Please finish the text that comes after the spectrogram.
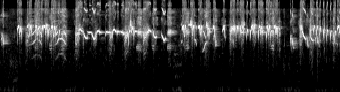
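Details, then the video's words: Sharp, high, rapid song of a kolibri ninja sunbird: wavering whistled trills and dense chirp runs with short pauses, played as a training recording for caged birds. "TERAPI BURUNG KOLIBRI NINJA: BANYAK VARIASI TEMBAKAN PEDES & MASTERAN KONIN PALING DICARI"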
